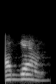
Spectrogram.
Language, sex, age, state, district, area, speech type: Odia, female, 45-60, Odisha, Sundergarh, rural, conversation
